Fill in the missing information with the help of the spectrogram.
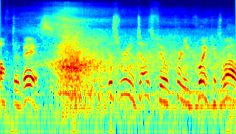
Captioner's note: car whooshes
